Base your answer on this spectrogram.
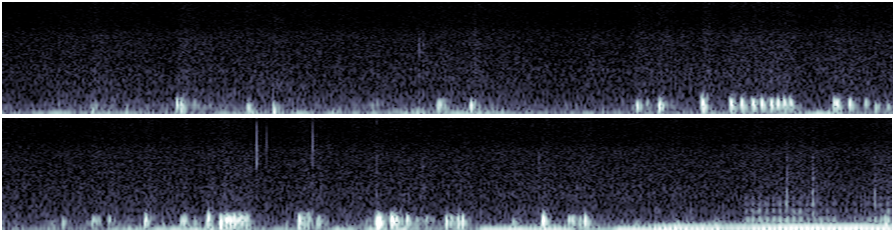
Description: well, my tummy started to growl and growl, and I decided to record it, but...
